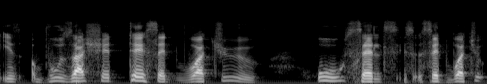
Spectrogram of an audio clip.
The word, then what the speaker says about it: vous achetez: So here the verb to buy begins with a vowel A. That's why you have to join it with vous. So it is pronounced like vous achetez.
